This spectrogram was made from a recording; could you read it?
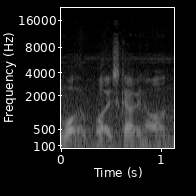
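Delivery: ordinary talk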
